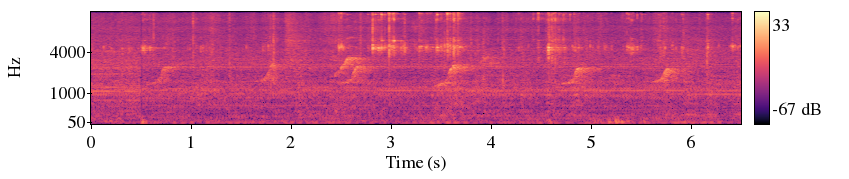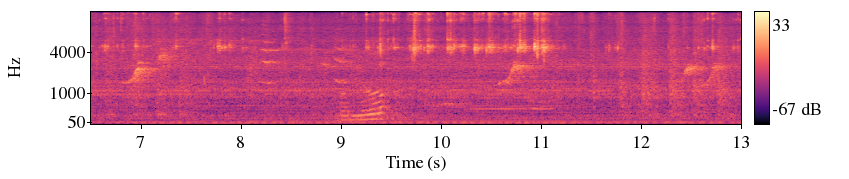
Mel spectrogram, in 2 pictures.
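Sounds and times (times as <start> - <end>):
bird chirping: 1.6 - 11.2.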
